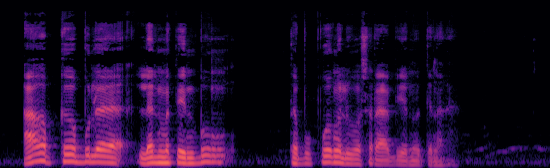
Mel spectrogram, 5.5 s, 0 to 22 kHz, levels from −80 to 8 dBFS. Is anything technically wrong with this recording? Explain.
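Yes, from 2.14 to 2.26 s there's AAC frame loss with concealment: roughly 85 ms of lost frames get patched from the last good spectrum, leaving a brief smeared, phasey blur.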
